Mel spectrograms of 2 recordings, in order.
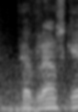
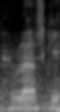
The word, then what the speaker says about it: Pawlowski: Pawlowski, I think is the way it's pronounced.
